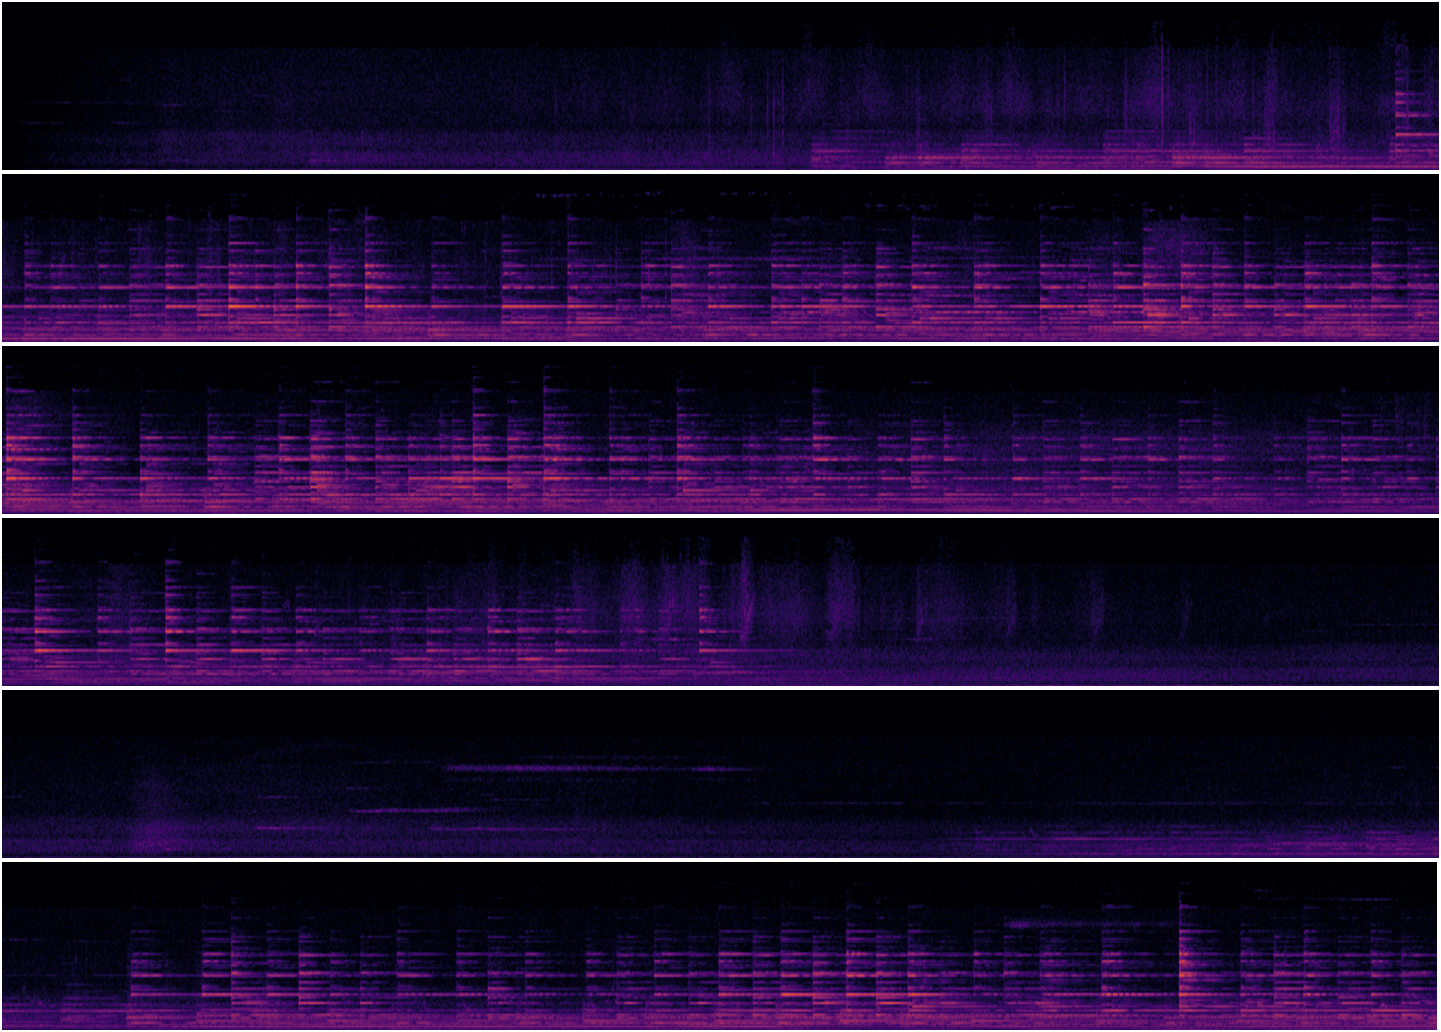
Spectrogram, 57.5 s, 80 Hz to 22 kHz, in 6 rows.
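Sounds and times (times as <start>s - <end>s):
urban city ambience: 0.0s - 57.4s
church bells ringing in a city: 4.2s - 36.1s, 44.4s - 57.4s.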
